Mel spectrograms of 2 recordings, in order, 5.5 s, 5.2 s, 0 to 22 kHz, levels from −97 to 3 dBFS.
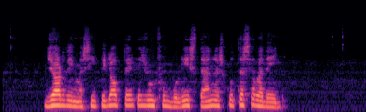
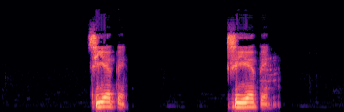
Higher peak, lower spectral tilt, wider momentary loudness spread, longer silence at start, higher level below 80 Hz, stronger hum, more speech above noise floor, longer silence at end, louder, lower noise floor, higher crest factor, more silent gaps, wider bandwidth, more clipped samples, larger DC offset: second, -8 dBFS vs 0 dBFS; first, -9 dB/octave vs -3.5 dB/octave; second, 8 LU vs 16 LU; second, 0.65 s vs 1.35 s; about the same, -62 dBFS vs -58 dBFS; neither; second, 49 dB vs 76 dB; first, 1.3 s vs 1.15 s; second, -25 LUFS vs -12 LUFS; second, -74 dBFS vs -88 dBFS; about the same, 18 dB vs 18 dB; second, none vs 2.16-2.20 s; second, 7 kHz vs 9.4 kHz; neither; neither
